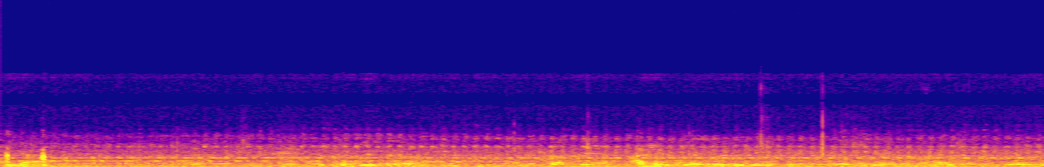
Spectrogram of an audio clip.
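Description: Indistinct voices of several people talking over a steady low rumble.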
